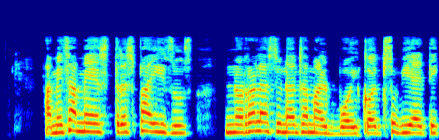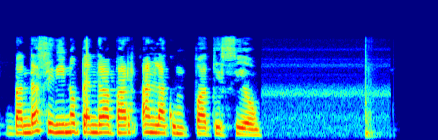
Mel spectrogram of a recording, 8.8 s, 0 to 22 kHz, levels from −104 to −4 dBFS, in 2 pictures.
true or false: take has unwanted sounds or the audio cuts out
true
